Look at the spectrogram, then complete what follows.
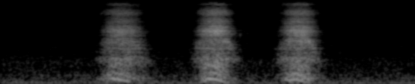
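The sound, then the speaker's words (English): Three short, sharp sniffs through the nose at a cold breeze coming in off the ocean, evenly spaced about half a second apart, each a breathy hiss of air with no talking around them. “That were me sniffing.”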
